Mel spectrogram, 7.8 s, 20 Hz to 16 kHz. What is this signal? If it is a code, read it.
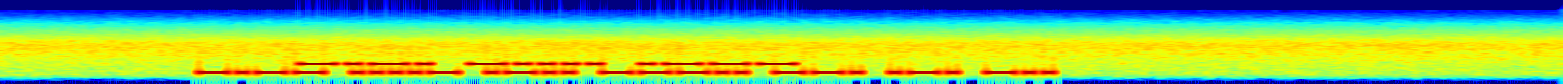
Morse code, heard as two keyed tones. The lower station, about 25 wpm, 430 Hz: Y4L8GRD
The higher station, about 20 wpm, 850 Hz: C6J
